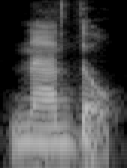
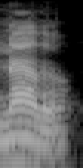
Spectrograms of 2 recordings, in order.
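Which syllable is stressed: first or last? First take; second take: last; first. First: The stress is on the last syllable. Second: The stress is on the first syllable. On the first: He swam, in the past. "Notice that strong ending at the end because we have the accent mark over our O" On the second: I swim habitually, in the present. "Remember in present tense, if I say I swim all the time"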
